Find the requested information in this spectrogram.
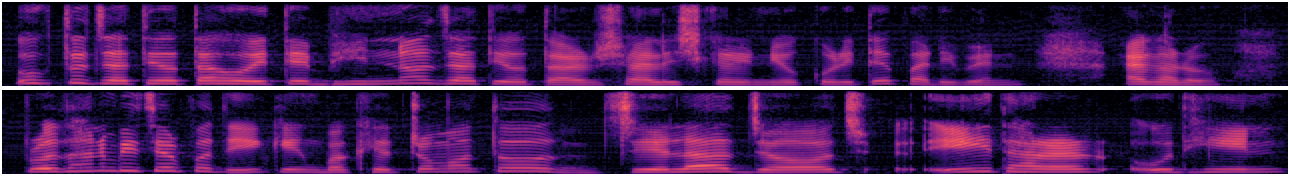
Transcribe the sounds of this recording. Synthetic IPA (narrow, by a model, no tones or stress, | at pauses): uk̚t̪od͡ʑat̪iot̪aɦoet̪ebʱinːod͡ʑat̪iot̪aɾʃaliʃkaɾinijoɡ̚koɾit̪epaɾibenɛɡaɾo | pɾod̪ʱanbit͡ɕaɾpot̪̬ikiŋbakʰet̪ːɾomɔt̪od͡ʑelad͡ʑɔɾd͡ʑejd̪ʱaɾaɾod̪ʱin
